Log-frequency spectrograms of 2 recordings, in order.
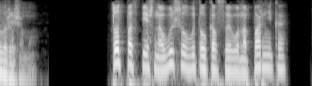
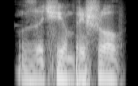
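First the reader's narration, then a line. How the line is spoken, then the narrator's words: Rough question, gang leader. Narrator (Russian): грубо спросил глава группировки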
